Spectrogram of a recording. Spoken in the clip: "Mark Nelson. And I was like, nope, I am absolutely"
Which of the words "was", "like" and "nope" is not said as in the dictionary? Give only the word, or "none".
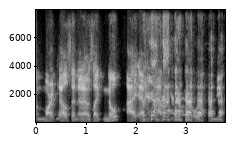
none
